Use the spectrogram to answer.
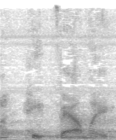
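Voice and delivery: whispered grumble, barely audible; bitter whisper. Retold or imitated. Eyeing the happy church families, whispered disgust. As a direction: mutter it under your breath in disgust.

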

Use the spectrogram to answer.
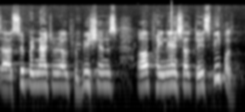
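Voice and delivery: normal talking voice

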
